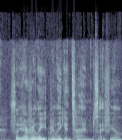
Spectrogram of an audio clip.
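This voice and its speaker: A soft-spoken man talks at a fairly slow pace. His pitch varies in an ordinary way. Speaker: vtuber streamer. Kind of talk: casual chat. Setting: live stream. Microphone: new audio settings, more background noise.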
